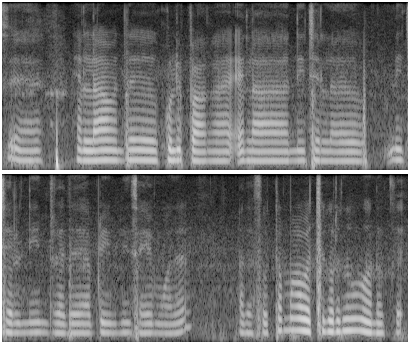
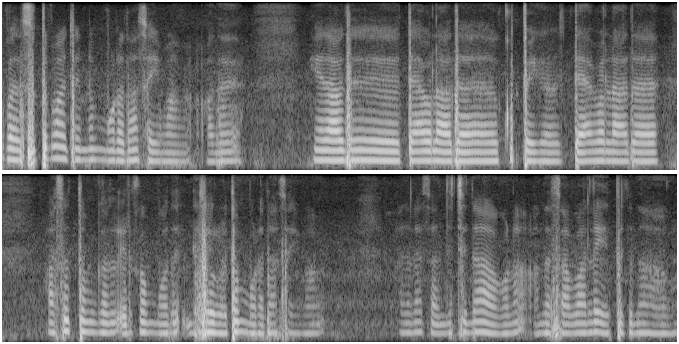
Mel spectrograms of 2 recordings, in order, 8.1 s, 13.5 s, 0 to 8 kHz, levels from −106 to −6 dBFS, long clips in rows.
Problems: constant background noise, continuous background conversations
